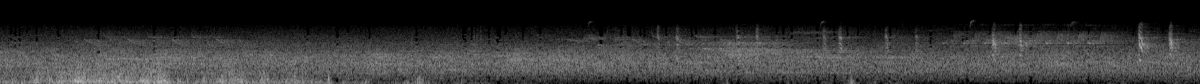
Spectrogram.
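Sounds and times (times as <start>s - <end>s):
birds chirping: 0.7s - 2.6s, 5.3s - 12.0s.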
